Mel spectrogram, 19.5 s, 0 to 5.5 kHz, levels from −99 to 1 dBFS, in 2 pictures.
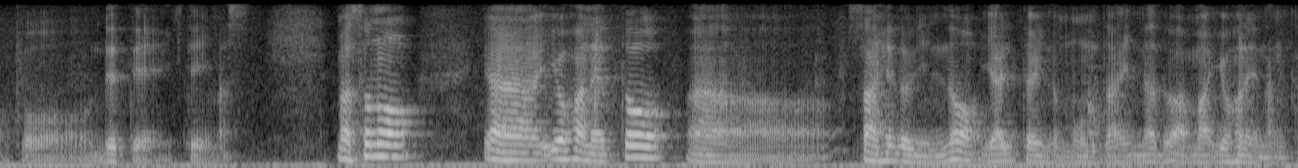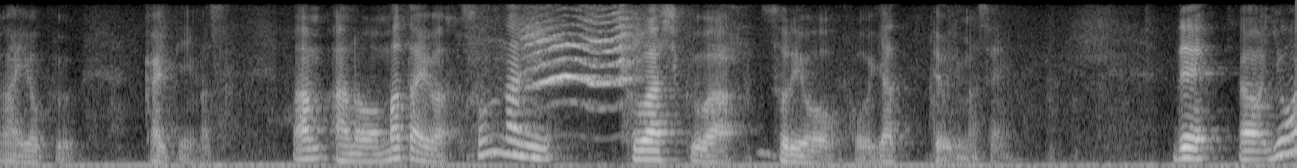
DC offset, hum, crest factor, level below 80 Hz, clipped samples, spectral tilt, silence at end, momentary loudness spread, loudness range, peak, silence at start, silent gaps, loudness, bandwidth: under 0.1%; none; 20 dB; -44 dBFS; under 0.1%; -8 dB/octave; 0 s; 20 LU; 9 LU; -12 dBFS; 0 s; none; -30 LUFS; 5.2 kHz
